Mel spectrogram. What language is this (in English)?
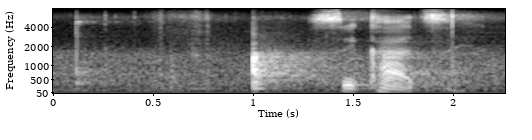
Swati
